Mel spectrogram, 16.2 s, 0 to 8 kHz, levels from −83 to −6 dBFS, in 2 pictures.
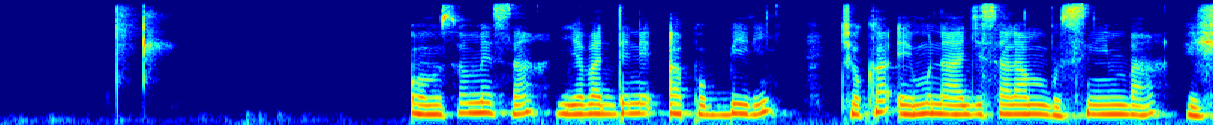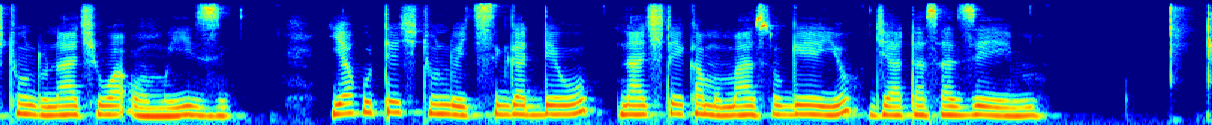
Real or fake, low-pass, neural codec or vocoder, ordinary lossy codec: real; 7.2 kHz; none; none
